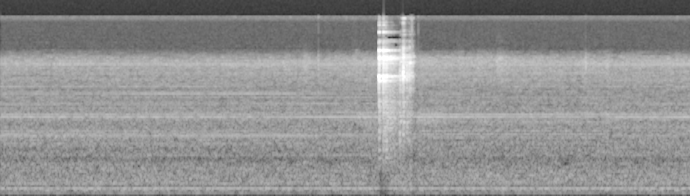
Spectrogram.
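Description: A metal spoon clinks once, sharply, against a dish about five seconds in, over a steady low hum.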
